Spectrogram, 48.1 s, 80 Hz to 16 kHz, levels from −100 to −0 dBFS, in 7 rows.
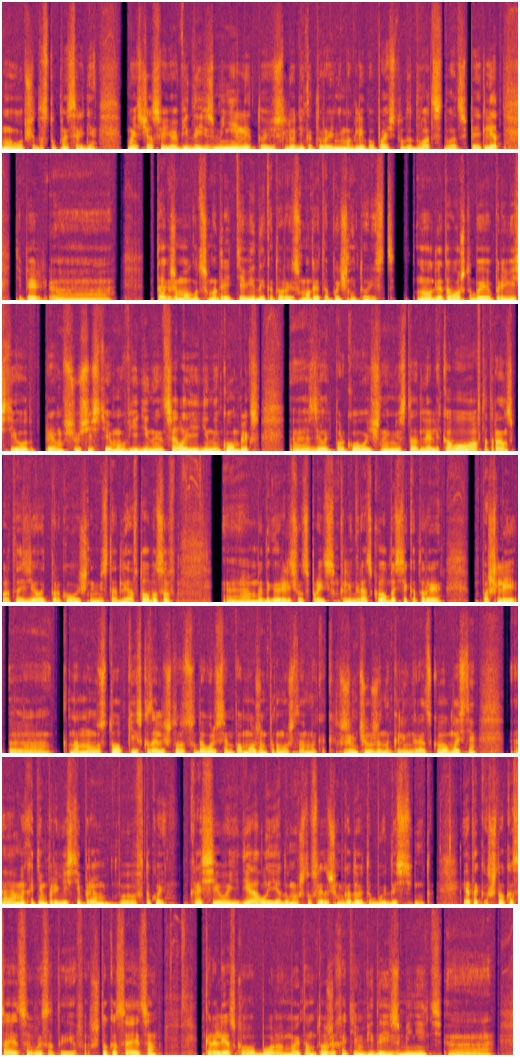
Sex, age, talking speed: male, 30-49, 145 wpm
